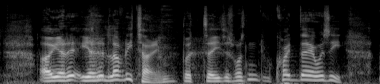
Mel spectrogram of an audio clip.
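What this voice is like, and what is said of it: Fairly good put-on Welsh accent. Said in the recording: “for you, that was actually a pretty decent accent. That's a pretty. I mean, I am from near Wales, but that's a pretty good accent, isn't it? ... do your Jacob McLaren in a Welsh accent”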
